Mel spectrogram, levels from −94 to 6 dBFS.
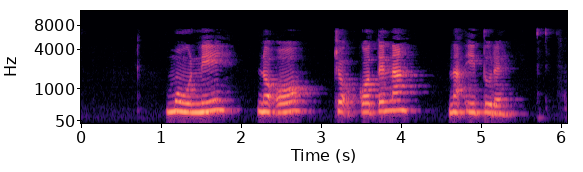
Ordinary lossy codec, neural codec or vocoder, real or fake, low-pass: AAC, 48 kbps; none; real; 7.2 kHz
